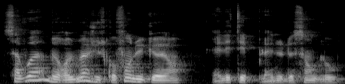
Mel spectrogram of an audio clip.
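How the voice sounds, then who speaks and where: A man reading a classic adventure novel aloud in a measured, dramatic way. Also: fairly low pitch, big pitch swings, a little mellow. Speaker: audiobook narrator.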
